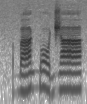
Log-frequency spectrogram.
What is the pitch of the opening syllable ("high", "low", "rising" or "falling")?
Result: rising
